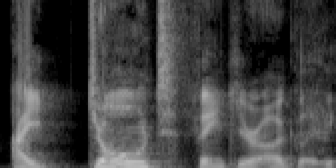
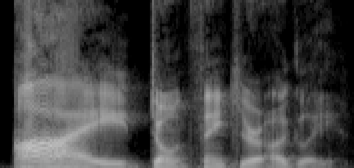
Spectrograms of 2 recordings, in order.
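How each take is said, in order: First: The word "don't" carries the emphasis. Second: The word "I" carries the emphasis. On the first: "then the second time, the second word" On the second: "First, the first word"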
